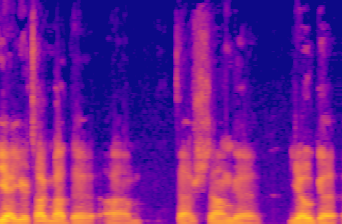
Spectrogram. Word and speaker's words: Ashtanga: But yeah, you're talking about the Ashtanga yoga. Am I saying it right? Yeah, Ashtanga. I think so. They say it all kinds of weird fucking ways, but yes.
